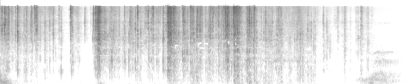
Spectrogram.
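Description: Foil wrapper of a trading-card pack being torn open and crumpled by hand, a dense irregular crinkling that dies away near the end.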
